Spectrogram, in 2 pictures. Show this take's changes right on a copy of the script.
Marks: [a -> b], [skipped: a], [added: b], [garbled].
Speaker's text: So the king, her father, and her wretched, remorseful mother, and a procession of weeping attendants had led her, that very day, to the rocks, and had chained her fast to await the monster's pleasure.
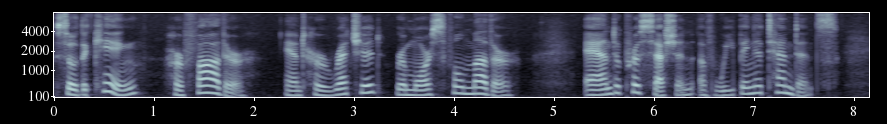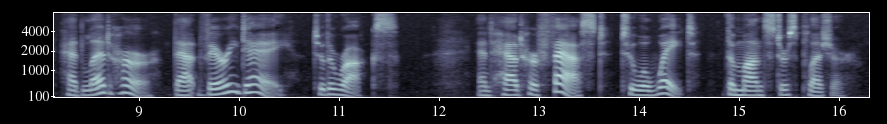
So the king, her father, and her wretched, remorseful mother, and a procession of weeping attendants had led her, that very day, to the rocks, and had [skipped: chained] her fast to await the monster's pleasure.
